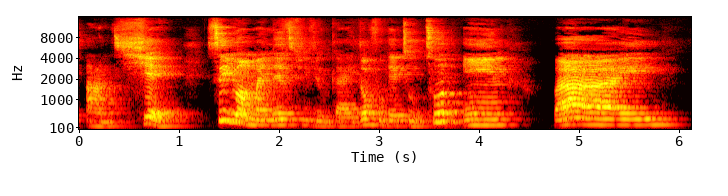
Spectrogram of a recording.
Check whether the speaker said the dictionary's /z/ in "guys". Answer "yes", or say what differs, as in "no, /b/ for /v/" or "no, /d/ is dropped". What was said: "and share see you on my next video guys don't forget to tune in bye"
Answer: no, /z/ is dropped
